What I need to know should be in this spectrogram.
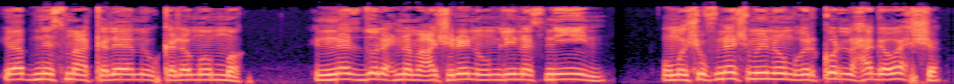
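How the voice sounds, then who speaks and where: A woman's voice: a little high, steady tone, fast talker, darkish tone, lightly acted. A woman voicing a stern middle-aged father in a cartoon, scolding with an Egyptian Arabic accent. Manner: scolding, lecturing.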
